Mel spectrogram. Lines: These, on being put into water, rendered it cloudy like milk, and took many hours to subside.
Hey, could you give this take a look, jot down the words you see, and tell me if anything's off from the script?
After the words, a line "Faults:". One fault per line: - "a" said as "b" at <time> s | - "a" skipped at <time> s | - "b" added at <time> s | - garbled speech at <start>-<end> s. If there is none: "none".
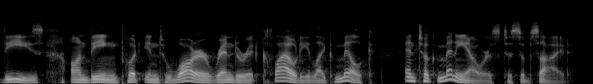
These, on being put into water, render it cloudy like milk, and took many hours to subside.
Faults:
- "rendered" said as "render" at 2.1 s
